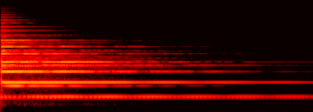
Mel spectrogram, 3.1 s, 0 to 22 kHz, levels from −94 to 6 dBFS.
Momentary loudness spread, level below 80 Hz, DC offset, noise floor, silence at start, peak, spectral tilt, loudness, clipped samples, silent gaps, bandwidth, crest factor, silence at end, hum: 25 LU; under -90 dBFS; under 0.1%; -61 dBFS; 0 s; -18 dBFS; 4.5 dB/octave; -33 LUFS; under 0.1%; none; 15.5 kHz; 20 dB; 0.25 s; none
